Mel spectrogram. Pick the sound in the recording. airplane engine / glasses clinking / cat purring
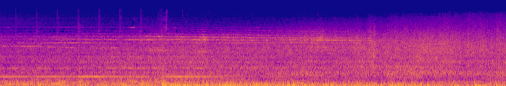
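airplane engine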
